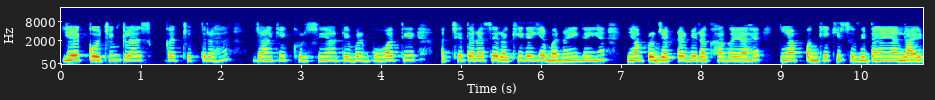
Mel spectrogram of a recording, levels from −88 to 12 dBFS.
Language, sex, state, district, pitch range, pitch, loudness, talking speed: Hindi, female, Chhattisgarh, Rajnandgaon, 270-295 Hz, 280 Hz, -18 LUFS, 200 wpm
